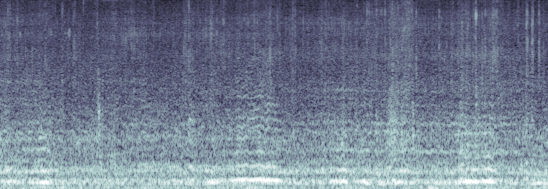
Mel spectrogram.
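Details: Honey bees moving about inside an open hive on a sunny day fill the air with an even, low hum, several short higher buzzes rising and fading over it, plus soft scratching.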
